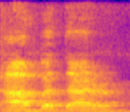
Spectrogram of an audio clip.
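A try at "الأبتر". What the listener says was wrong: Abtar itu roknya tipis Kalau roknya didahului oleh harokat yang fathah, rok sukun ya, abtar, ya kan? Maka roknya menjadi tebal. Kalau baca masih tipis.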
